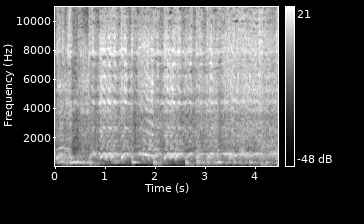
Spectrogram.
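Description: Loud dance-club music from a DJ set: a repeating melody line over the beat, with the deep bass pulled out for roughly the first two and a half seconds.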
